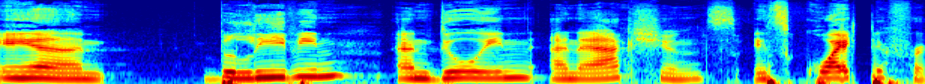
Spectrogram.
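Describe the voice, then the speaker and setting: Ordinary pitch variation marks this speaker with a Spanish accent, heard in a very clean recording with a silent background. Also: woman. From Chile. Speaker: school superintendent. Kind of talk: public speech.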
